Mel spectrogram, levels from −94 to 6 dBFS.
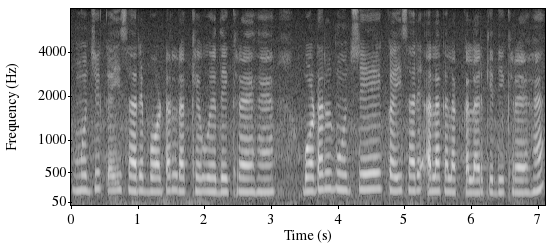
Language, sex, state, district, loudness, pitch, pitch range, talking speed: Hindi, female, Madhya Pradesh, Katni, -17 LUFS, 215 Hz, 205-235 Hz, 170 wpm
